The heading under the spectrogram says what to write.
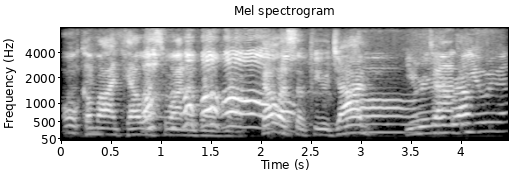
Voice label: Personal history with 70 year old male and 77 year old female Utica Minnesota, american english dialect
